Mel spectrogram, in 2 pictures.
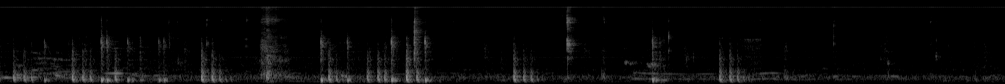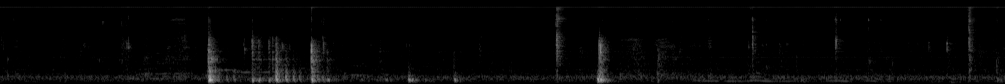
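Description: Close-up eating sounds of a man eating by hand: wet chewing and sharp mouth clicks and smacks at irregular intervals. They come thickest in the first few seconds and again about twelve seconds in, with quieter stretches between.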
